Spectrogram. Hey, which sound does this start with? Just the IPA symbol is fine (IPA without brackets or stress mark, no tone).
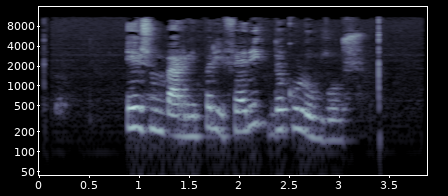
e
